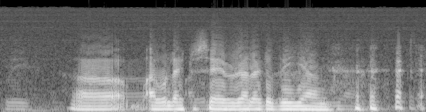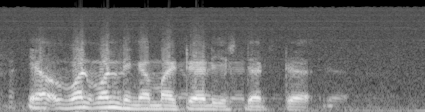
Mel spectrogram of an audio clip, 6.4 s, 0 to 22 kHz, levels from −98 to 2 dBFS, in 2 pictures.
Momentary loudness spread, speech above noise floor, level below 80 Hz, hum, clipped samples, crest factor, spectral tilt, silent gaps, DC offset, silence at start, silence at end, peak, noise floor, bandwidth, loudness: 11 LU; 27 dB; -36 dBFS; none; 0.3%; 10 dB; -8 dB/octave; none; under 0.1%; 0.05 s; 0.65 s; 0 dBFS; -37 dBFS; 16 kHz; -11 LUFS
